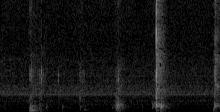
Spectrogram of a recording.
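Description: A few faint, sharp clicks of plastic Lego bricks being handled and pressed into place.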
